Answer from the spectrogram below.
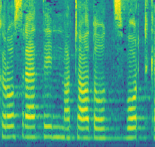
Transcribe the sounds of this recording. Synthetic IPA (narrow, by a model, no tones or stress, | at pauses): ɡ̥ɾoːsɾɛːtɪnmɑtɑːd̪ot͡sʋɔɾtk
